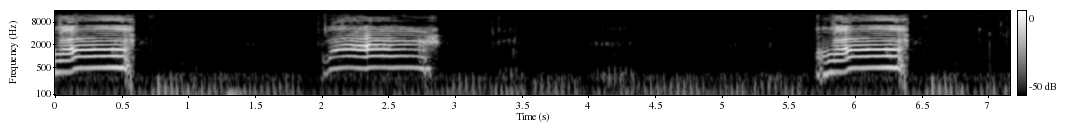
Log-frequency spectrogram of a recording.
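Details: Hungry house cat meowing for food, three loud, evenly spaced meows about two seconds apart, each strongly harmonic and slightly falling at the end, over a low steady background hum.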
